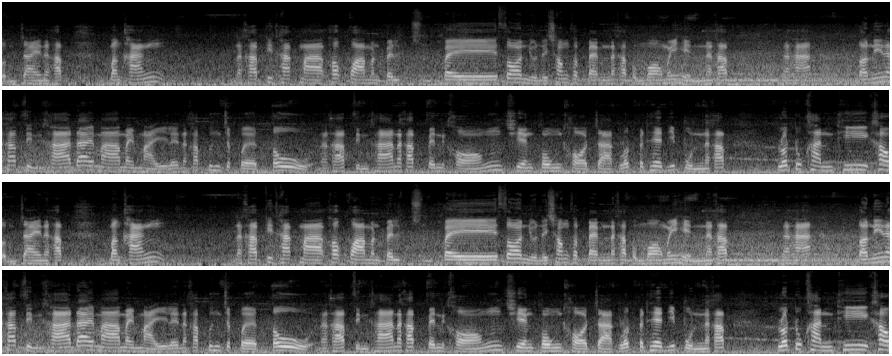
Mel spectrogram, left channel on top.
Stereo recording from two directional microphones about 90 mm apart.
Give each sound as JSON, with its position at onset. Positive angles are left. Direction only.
{"t": 0.0, "sound": "speech", "side_deg": -40}
{"t": 8.5, "sound": "speech", "side_deg": -60}
{"t": 13.7, "sound": "speech", "side_deg": -20}
{"t": 14.0, "sound": "speech", "side_deg": -35}
{"t": 17.2, "sound": "speech", "side_deg": -25}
